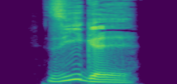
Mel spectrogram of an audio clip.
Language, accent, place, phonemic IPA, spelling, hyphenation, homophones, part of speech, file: German, Germany, Berlin, /ˈziːɡəl/, Sigel, Si‧gel, Siegel, noun, De-Sigel.ogg
- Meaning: siglum, a conventional abbreviation for a word or words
